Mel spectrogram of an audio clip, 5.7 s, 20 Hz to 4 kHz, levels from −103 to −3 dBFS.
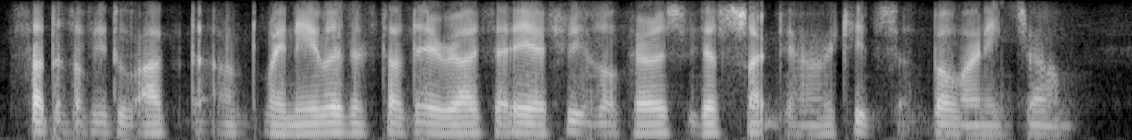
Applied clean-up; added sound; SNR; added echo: neural separator model SepFormer WHAMR!.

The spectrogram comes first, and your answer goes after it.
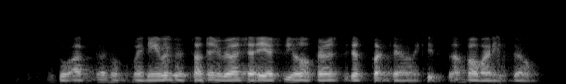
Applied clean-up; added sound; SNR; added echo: neural mask model DeepFilterNet 3.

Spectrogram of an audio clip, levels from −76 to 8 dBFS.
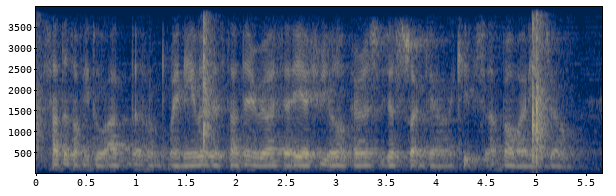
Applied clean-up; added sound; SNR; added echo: none; Clapping; 6 dB; reverberation time 0.8 s.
